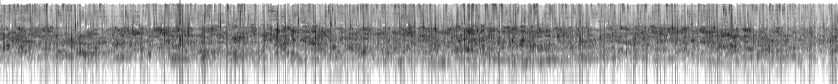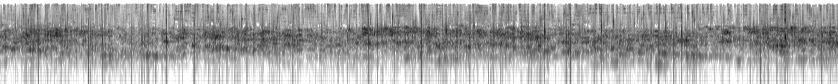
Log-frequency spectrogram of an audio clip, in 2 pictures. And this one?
Ghosts auditioning for American Dead Idol.
ghost, grains, granular, synth, voice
